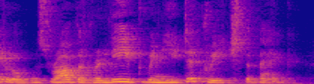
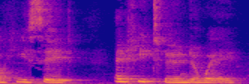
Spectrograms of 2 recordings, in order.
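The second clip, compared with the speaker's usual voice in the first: ordinary delivery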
